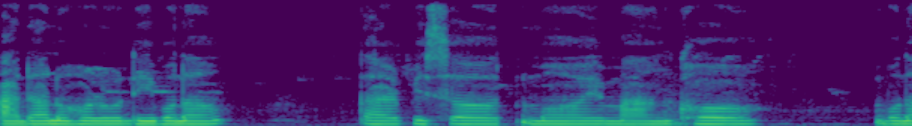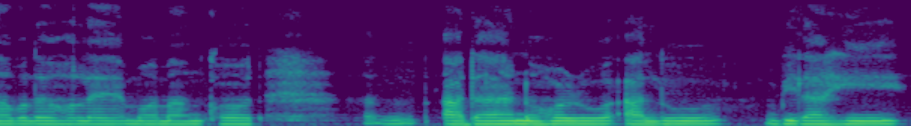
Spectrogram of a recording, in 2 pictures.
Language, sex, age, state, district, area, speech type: Assamese, female, 45-60, Assam, Dhemaji, rural, spontaneous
